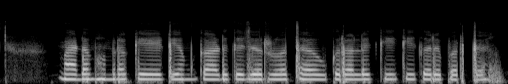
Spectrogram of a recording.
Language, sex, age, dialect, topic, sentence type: Magahi, female, 18-24, Southern, banking, question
